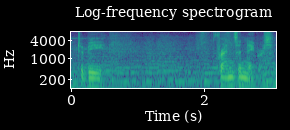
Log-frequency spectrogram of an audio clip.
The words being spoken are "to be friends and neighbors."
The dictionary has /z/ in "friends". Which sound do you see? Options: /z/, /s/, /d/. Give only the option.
/z/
